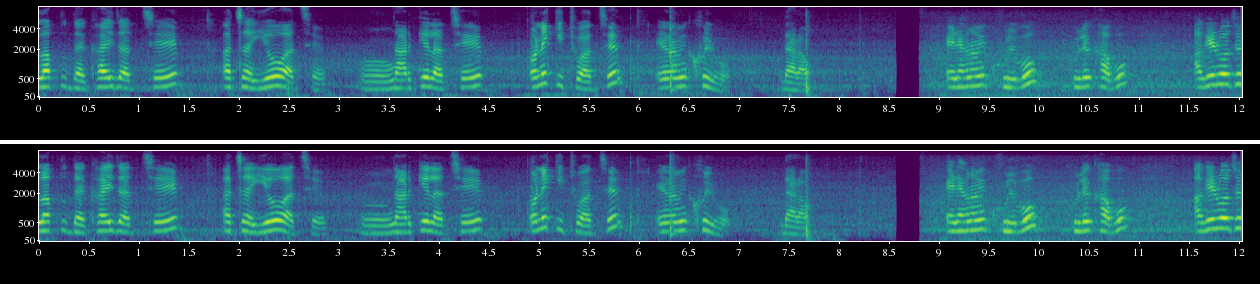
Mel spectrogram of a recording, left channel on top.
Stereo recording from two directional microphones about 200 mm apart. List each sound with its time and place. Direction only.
0.0 s a woman's voice: 10° right (ahead or behind)
9.0 s a woman's voice: 20° right (ahead or behind)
